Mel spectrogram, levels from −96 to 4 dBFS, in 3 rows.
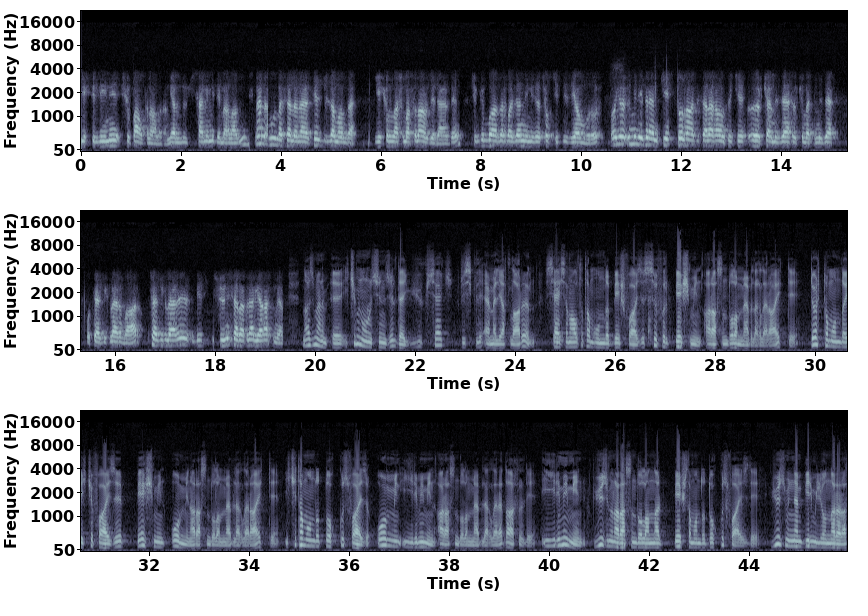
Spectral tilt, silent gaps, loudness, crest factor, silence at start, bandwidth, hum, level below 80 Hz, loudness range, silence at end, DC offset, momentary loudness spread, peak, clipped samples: -6 dB/octave; none; -27 LUFS; 20 dB; 0 s; 15 kHz; none; -72 dBFS; 6 LU; 0 s; under 0.1%; 10 LU; -8 dBFS; under 0.1%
